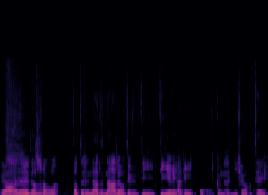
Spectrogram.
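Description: A man speaks at a moderate pace in a very deep, low pitch with monotone, flat intonation. The sound is dry and close, with no echo. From Netherlands, Zevenaar. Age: young. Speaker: podcast guest. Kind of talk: casual chat.

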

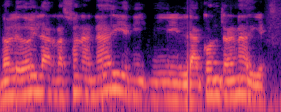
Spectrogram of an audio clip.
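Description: Somewhat breathy, a man speaks at a moderate pace in a fairly high pitch with ordinary pitch variation. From Argentina, Mar del Plata. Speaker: TV show creator. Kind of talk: casual chat.

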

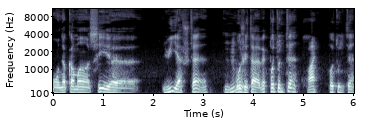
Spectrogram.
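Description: Somewhat breathy and dark, mellow in tone, a man speaks fairly slowly at a medium pitch with ordinary pitch variation and long, frequent pauses. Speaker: antique dealer. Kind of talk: casual chat.

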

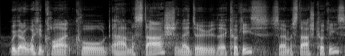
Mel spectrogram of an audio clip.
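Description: In a New Zealand accent, a man with a fairly low pitch talks at a moderate pace with hardly any pauses and ordinary pitch variation, on a very clean recording with a silent background. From New Zealand, small town. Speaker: accountant and business owner. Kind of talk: casual interview.

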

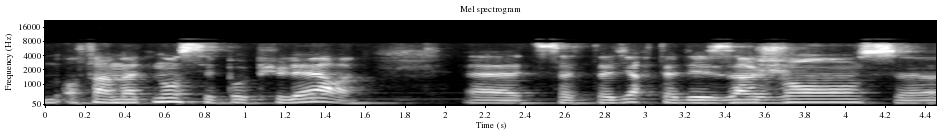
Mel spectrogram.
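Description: Speaking at a moderate pace, a man with a medium pitch sounds somewhat breathy, his intonation fairly even. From Morocco, Agadir. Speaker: software developer and fitness coach. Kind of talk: interview.

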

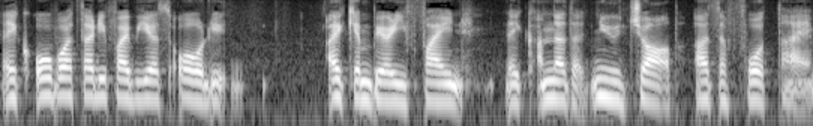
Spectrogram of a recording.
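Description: A woman with a Japanese accent at a moderate pace, with fairly even intonation, very even loudness and a dry, close sound with no echo. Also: fairly low pitch for a woman, very clean recording, silent background. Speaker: interview guest. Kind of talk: interview.

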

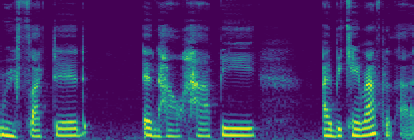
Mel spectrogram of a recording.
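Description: The recording is very clean with a silent background, and the delivery is monotone with flat intonation. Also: woman. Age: 20s. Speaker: podcast host. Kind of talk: casual monologue. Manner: casual with frequent fillers and laughs.

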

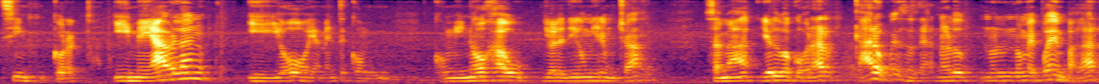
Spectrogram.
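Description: Heard with audible room echo, a man speaks fairly slowly at a medium pitch with ordinary pitch variation and big swings in loudness. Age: 40s. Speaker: business manager and musician. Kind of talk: interview.

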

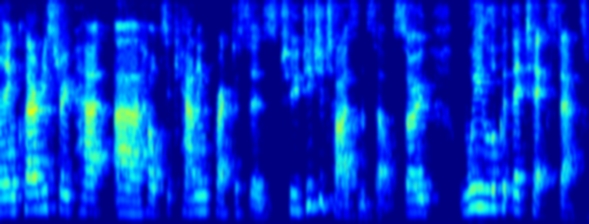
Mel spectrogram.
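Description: A woman with an Australian accent speaks at a moderate pace, with a medium pitch. Her tone is bright and sharp, and her intonation lively. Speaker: business owner. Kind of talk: interview. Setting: remote call.

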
